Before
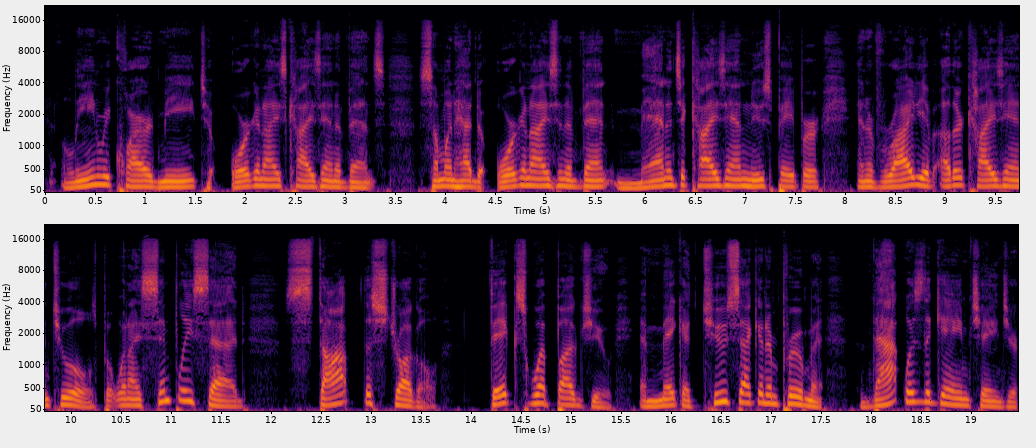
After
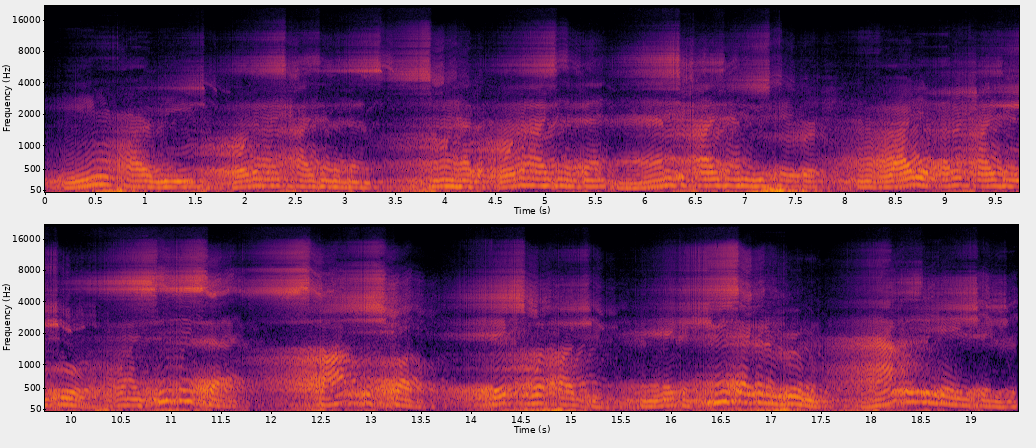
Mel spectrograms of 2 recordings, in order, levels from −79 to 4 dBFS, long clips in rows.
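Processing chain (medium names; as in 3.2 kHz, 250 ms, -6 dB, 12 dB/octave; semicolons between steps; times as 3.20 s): reverse spectral sustain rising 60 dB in 2.04 s; hysteresis with a dead band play -33.5 dBFS; modulated delay 130 ms, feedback 50%, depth 193 cents, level -8.5 dB; trim -4 dB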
